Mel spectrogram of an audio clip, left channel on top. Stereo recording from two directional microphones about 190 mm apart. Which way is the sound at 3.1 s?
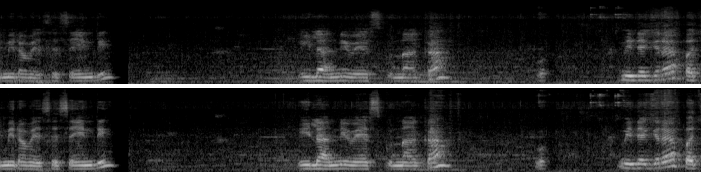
55° right (ahead or behind).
